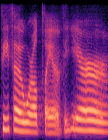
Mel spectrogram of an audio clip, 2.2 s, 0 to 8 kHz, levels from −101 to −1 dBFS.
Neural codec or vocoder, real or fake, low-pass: codec, 24 kHz, 0.9 kbps, DualCodec; fake; 7.2 kHz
